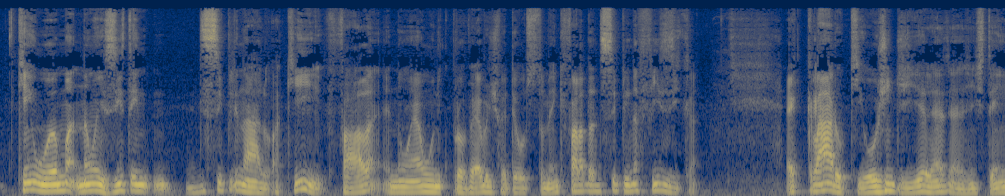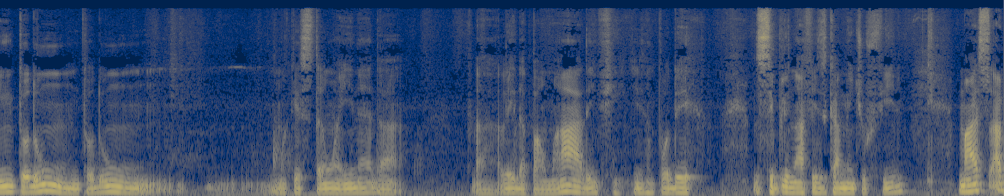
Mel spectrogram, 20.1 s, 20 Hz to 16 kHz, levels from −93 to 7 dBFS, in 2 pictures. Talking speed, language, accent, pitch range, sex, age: 175 wpm, Portuguese, Brazilian, 90-120 Hz, male, 20-39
